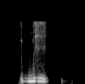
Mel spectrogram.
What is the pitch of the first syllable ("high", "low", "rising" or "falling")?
low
